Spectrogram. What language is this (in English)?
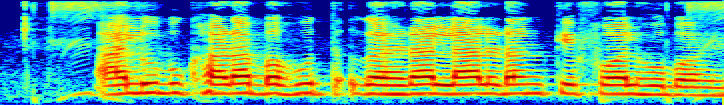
Magahi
